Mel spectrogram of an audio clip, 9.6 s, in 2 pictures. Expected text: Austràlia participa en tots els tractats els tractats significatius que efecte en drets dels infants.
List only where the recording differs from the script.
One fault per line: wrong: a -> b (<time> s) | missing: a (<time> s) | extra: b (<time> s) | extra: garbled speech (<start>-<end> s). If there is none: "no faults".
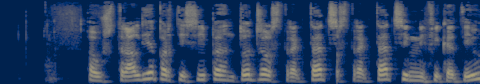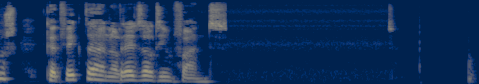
no faults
